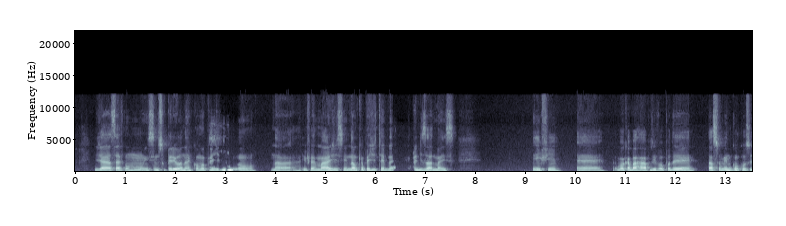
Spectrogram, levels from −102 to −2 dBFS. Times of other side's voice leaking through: 2.69-3.17

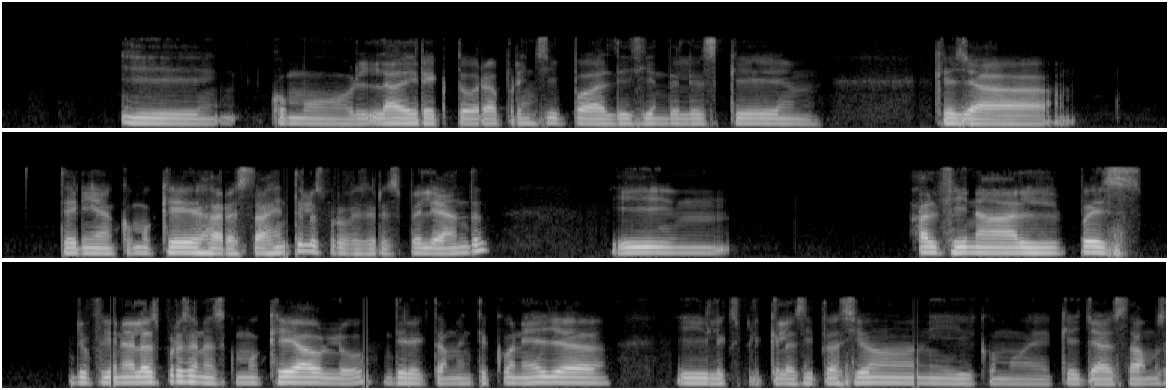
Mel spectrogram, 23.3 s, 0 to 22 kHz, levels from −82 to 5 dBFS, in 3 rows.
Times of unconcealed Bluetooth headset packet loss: 9.65, 16.26-16.28, 17.94-17.97, 21.61-21.64

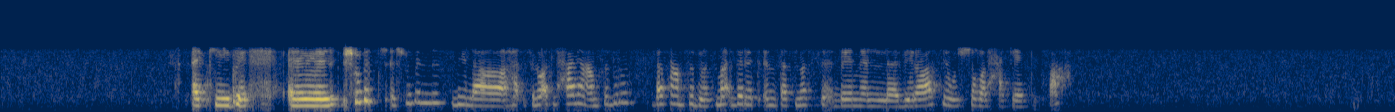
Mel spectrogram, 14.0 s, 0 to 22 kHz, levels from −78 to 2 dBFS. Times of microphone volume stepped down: none

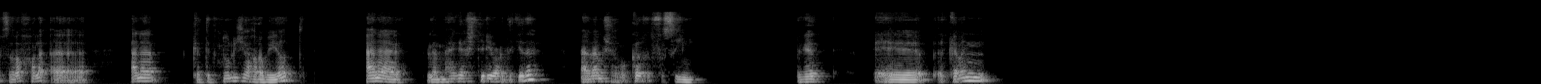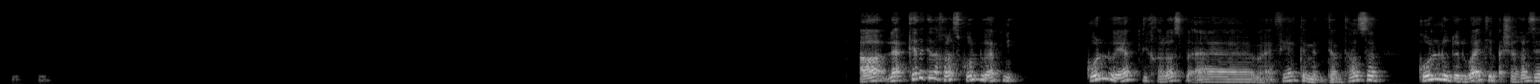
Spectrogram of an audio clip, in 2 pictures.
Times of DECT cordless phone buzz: none

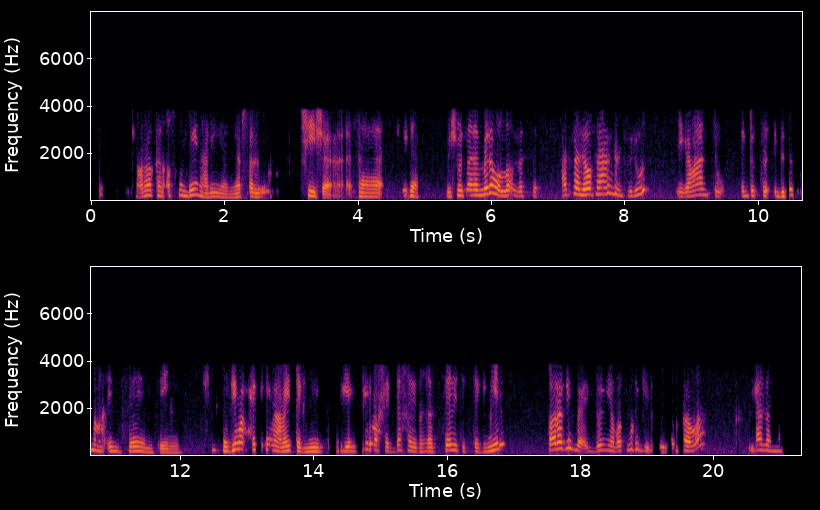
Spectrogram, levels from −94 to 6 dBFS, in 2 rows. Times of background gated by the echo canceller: 3.00-3.15

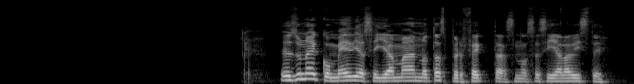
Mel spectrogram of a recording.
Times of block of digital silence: none

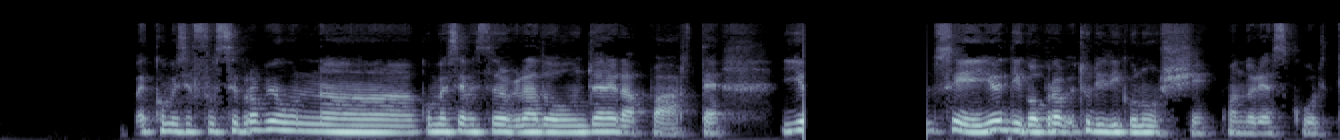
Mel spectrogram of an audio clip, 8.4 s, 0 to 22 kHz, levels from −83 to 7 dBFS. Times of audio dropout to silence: 5.03-5.80

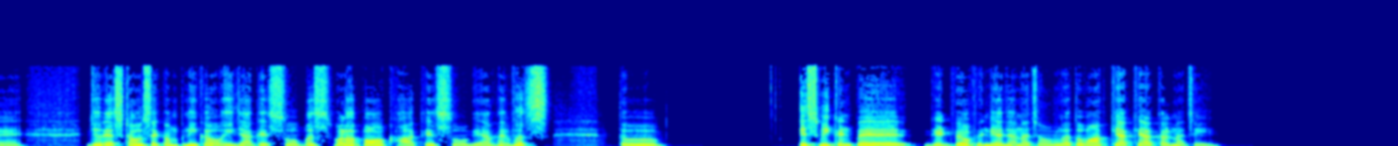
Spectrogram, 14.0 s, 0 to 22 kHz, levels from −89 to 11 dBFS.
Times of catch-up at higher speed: none

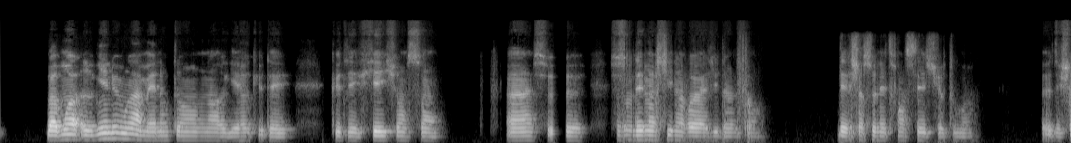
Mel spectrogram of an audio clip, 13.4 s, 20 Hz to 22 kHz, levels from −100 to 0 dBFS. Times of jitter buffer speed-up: 11.80-13.22

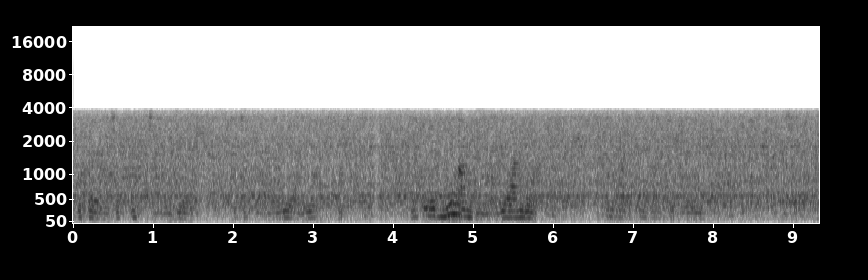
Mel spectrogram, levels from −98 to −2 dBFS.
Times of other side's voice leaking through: 0.00-9.34

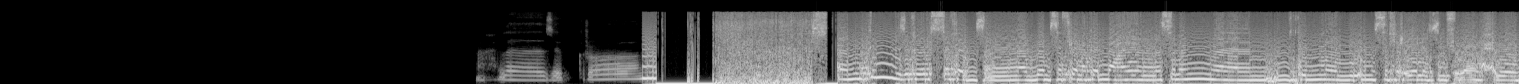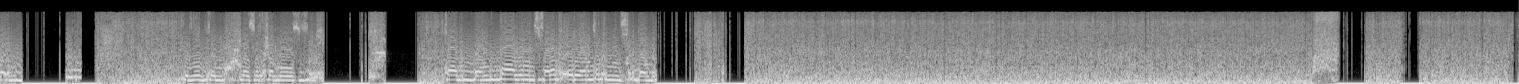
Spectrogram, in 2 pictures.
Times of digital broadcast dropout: none

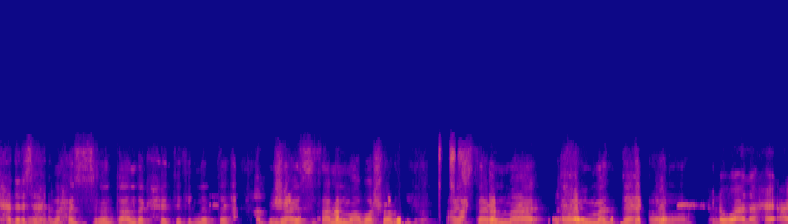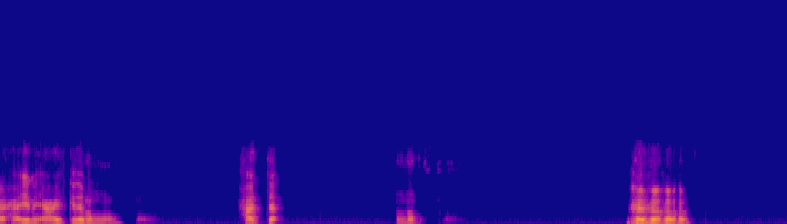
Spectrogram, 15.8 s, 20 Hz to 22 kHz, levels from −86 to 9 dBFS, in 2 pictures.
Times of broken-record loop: none

